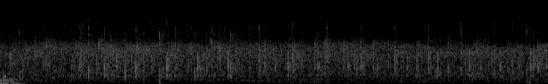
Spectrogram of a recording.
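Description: An audience claps steadily and evenly at an AI training launch ceremony as a certificate is presented. The fairly faint, dense applause sounds from a distance.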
